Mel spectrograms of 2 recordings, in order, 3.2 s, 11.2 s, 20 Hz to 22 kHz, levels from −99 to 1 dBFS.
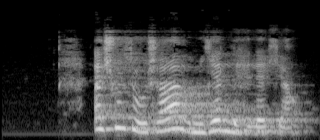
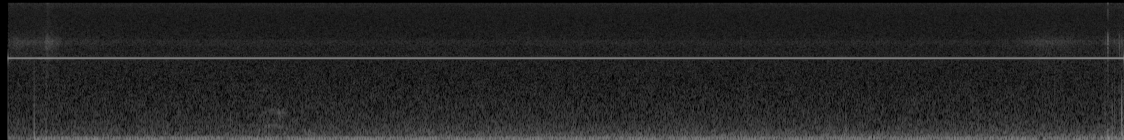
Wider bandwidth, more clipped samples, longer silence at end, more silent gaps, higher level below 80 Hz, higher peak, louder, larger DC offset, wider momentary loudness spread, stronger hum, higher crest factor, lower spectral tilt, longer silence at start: second, 9.6 kHz vs over 20 kHz; neither; about the same, 0.1 s vs 0 s; neither; second, -68 dBFS vs -58 dBFS; first, -4 dBFS vs -28 dBFS; first, -18 LUFS vs -41 LUFS; neither; first, 9 LU vs 2 LU; neither; about the same, 16 dB vs 16 dB; about the same, -2.5 dB/octave vs -2 dB/octave; first, 0.65 s vs 0.1 s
